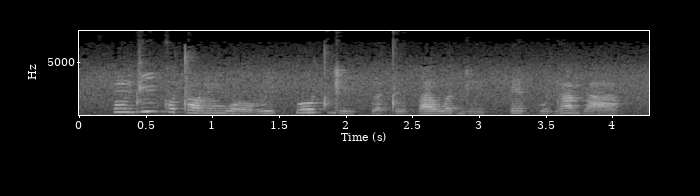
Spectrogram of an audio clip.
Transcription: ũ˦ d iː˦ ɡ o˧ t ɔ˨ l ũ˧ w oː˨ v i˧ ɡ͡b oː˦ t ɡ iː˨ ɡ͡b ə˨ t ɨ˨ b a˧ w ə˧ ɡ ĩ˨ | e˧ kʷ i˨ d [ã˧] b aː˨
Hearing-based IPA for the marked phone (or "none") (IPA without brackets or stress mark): ã˧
